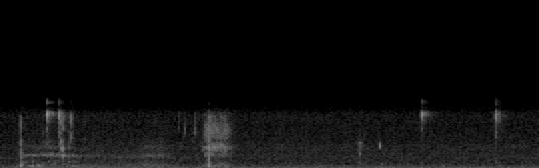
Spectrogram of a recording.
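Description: Near silence broken by a handful of faint, irregularly spaced clicks from a computer mouse.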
